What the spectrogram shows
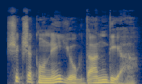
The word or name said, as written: योगदान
